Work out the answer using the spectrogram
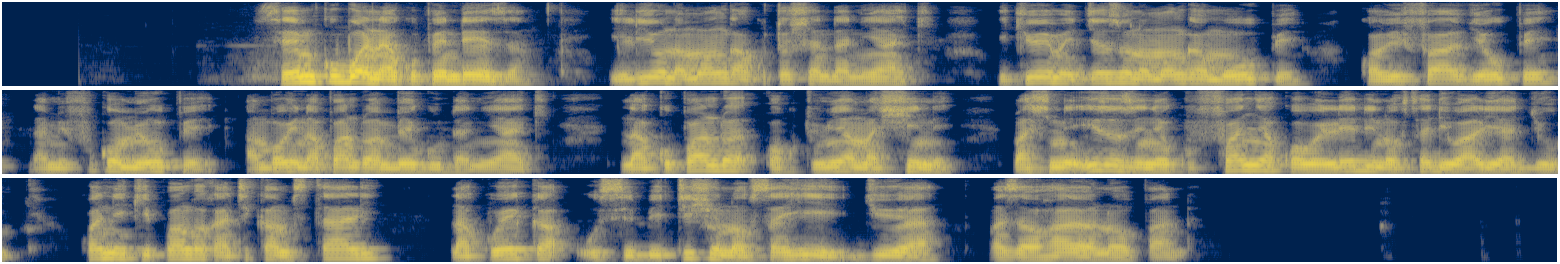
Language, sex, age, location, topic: Swahili, male, 18-24, Dar es Salaam, agriculture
